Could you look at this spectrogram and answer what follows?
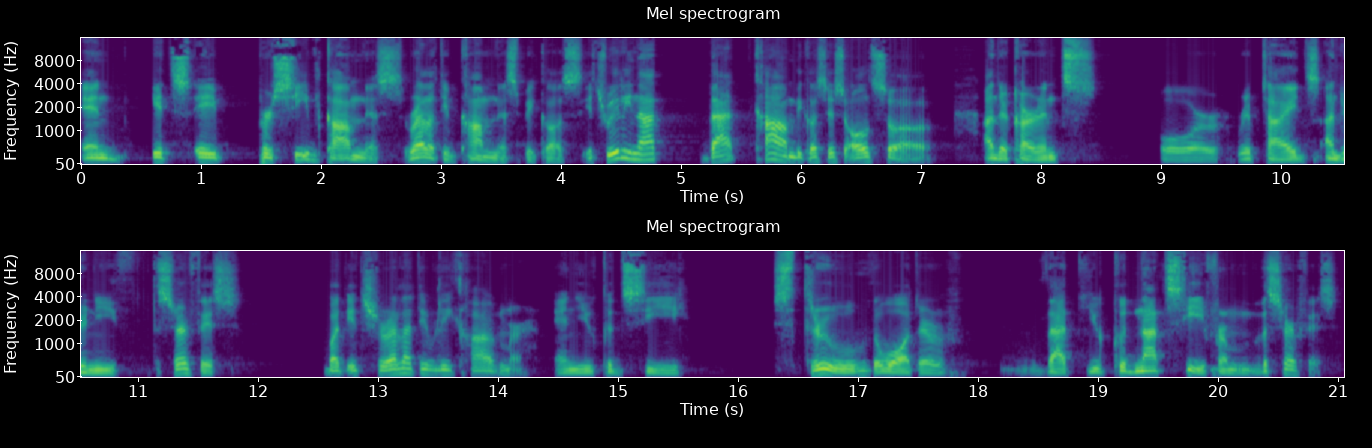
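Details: Adult male speaker; normal fluent speech.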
